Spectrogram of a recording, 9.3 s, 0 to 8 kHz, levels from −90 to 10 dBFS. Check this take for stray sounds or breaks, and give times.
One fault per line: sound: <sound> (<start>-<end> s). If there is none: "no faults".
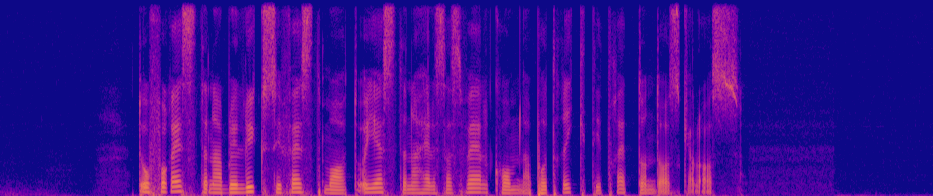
no faults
